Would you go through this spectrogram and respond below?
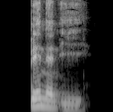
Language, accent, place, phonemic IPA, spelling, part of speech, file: German, Germany, Berlin, /ˈbɪnənˌʔiː/, Binnen-I, noun, De-Binnen-I.ogg
- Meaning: word-internal capital I (inserted to mark a word as gender-neutral)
